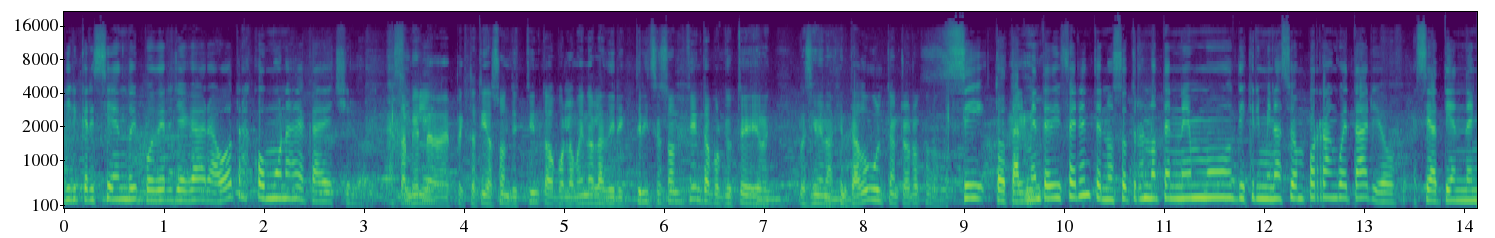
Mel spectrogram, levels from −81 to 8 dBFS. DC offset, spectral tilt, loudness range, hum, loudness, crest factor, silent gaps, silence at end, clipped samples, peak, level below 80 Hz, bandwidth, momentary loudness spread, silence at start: under 0.1%; -5 dB/octave; 4 LU; none; -14 LUFS; 14 dB; none; 0 s; under 0.1%; 0 dBFS; -58 dBFS; 17 kHz; 7 LU; 0 s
